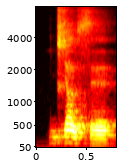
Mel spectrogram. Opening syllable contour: falling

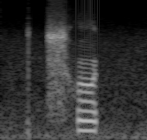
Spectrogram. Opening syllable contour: high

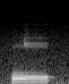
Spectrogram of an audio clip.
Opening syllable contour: low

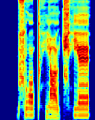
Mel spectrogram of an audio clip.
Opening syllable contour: high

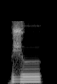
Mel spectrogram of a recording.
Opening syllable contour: high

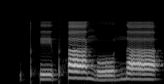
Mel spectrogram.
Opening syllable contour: low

